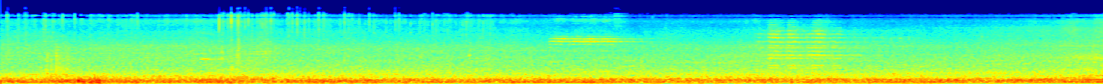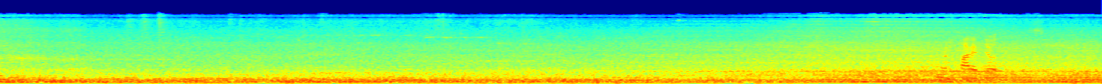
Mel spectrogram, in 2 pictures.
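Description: Wind rumbles steadily outdoors.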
